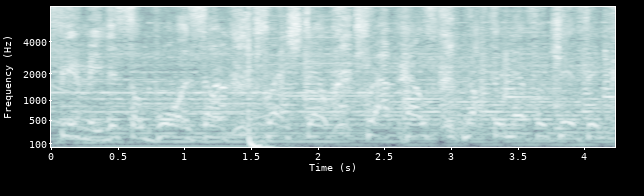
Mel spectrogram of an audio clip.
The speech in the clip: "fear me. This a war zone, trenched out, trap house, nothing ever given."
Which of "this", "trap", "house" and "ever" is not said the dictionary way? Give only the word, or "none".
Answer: ever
